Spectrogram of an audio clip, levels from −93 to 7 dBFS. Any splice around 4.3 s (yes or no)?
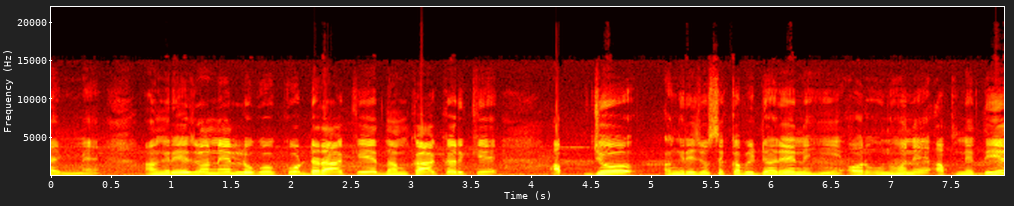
yes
